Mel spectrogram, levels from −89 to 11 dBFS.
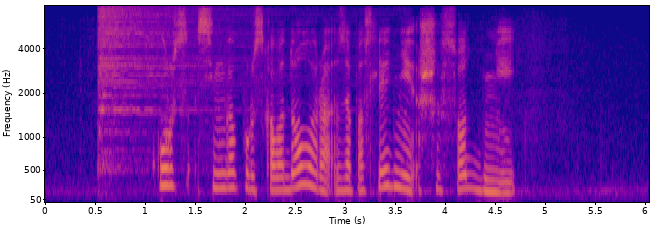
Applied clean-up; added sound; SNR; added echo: none; Hi-hat; 12 dB; none.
